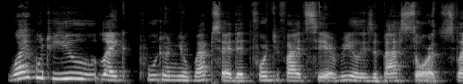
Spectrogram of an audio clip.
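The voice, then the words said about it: Strained, failing voice. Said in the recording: “my voice is giving up on me”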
